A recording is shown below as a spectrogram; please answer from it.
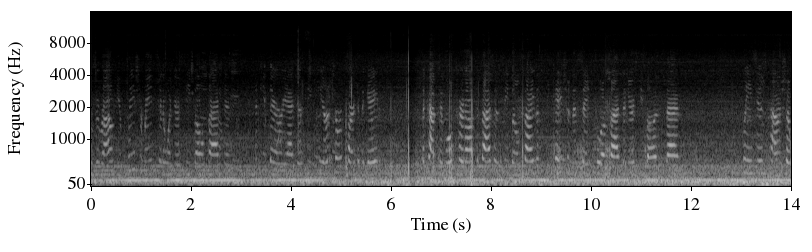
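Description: ATR 72 turboprop engines and propellers heard from inside the cabin: a loud, steady low drone as the airliner rolls along the runway after landing.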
